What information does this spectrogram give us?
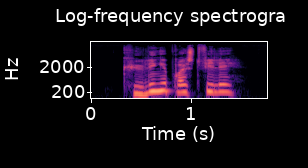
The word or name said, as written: kyllingebrystfilet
